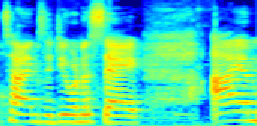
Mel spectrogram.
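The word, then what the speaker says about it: Saie: This is, I believe, pronounced Say.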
